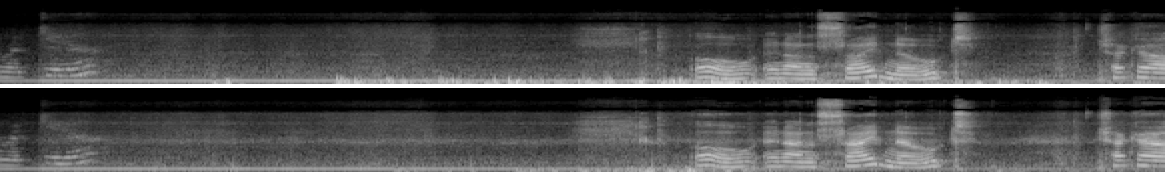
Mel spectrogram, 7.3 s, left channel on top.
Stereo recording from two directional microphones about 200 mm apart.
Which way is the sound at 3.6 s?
15° left (ahead or behind).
